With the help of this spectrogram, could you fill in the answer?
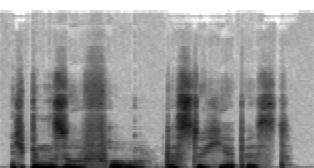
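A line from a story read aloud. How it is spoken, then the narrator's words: Murmuring. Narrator (German): murmelt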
